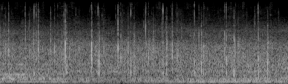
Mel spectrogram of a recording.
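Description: Steady, dense applause from a seminar audience at a Sahaja Yoga temple in Ghaziabad, cheering on a children's performance, with a low hum underneath and no talk.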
